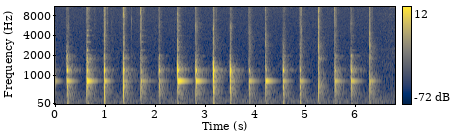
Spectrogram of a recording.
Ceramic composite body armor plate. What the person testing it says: this one's only partially delaminated so you can hear chimes and thuds throughout the plate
